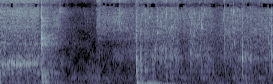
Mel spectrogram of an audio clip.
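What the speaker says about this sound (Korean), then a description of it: "찹쌀은 이게 하얀 물이 나올 때까지 좀 깨끗이 씻어 주셔야 돼요" Glutinous rice rinsed by hand in a bowl of water, with close, wet sloshing and swishing, a couple of sharper splashy clunks around the middle, and steady trickling water underneath throughout.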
